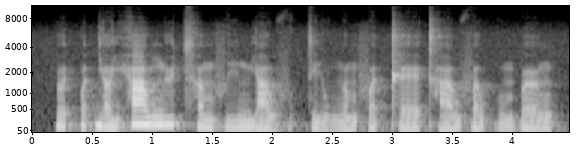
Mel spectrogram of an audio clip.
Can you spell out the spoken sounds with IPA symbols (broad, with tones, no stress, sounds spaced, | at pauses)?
ɵ˧ t̚ p ɐ˨˥ t̚ j ɐ˨˥ j h aː˥ w ŋ yː˥ t͡sʰ ɐ˧ m f iː˨ m j aː˨˩ w f ʊ˨˥ k̚ s iː˨˩ w n̪ ɐ˨˧ m f ɐ˨˥ t̚ kʰ ɛː˨˧ kʰ aː˨˥ w f ɐ˨ w kʷ ɐ˨˥ m p œː˧ ŋ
